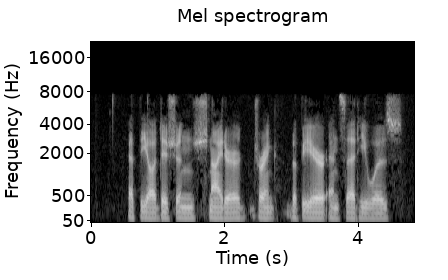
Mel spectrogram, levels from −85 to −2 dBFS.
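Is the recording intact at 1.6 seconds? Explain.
Yes, at 1.6 seconds the speech is intact and runs cleanly through the call microphone processing, with no dropout, distortion or other fault at that point.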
